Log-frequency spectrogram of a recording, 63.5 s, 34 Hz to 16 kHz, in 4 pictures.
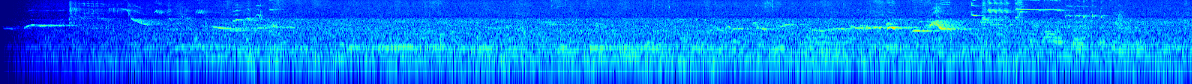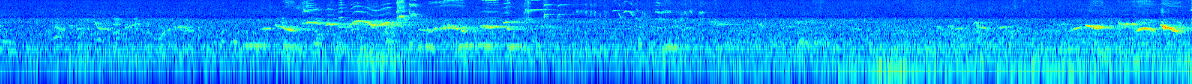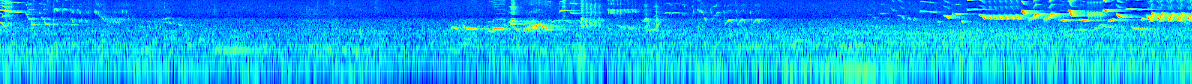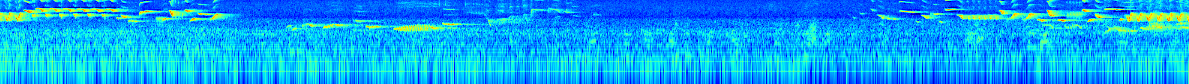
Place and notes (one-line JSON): {"title": "Kruidtuin van Leuven, Kapucijnenvoer, Leuven, Belgique - Blackbirds", "date": "2022-06-06 18:24:00", "description": "Tech Note : Ambeo Smart Headset binaural → iPhone, listen with headphones.", "latitude": "50.88", "longitude": "4.69", "altitude": "28", "timezone": "Europe/Brussels"}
